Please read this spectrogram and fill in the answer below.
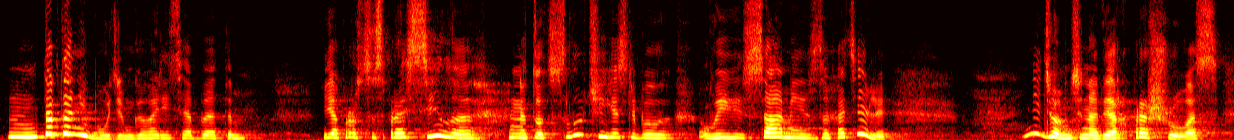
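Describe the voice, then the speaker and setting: A woman's voice: high voice, animated, moderate pace, warm tone. An actress playing a fussy, anxious-to-please mother in a 1960s Soviet radio play, gushing, hesitant and repeating herself. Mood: chatty, eager.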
